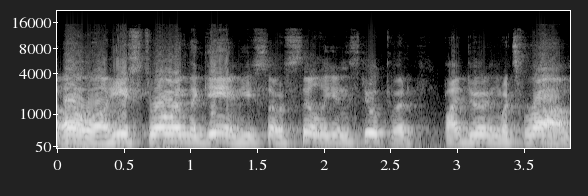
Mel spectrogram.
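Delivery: plain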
